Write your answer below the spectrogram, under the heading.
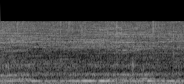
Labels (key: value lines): label: anthrophony, boat engine
recorder: SoundTrap 500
